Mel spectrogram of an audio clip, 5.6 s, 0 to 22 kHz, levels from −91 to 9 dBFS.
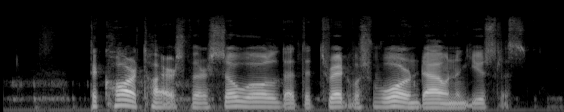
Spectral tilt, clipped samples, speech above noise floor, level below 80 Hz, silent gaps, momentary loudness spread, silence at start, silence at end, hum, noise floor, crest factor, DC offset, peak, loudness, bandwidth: -6.5 dB/octave; under 0.1%; 30 dB; -60 dBFS; none; 15 LU; 0.9 s; 0.4 s; none; -55 dBFS; 20 dB; under 0.1%; -8 dBFS; -26 LUFS; 12 kHz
